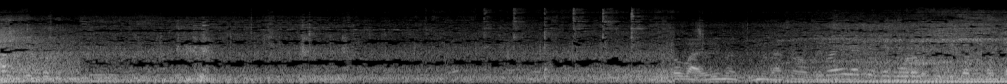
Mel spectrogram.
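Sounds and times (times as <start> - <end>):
vehicle passing on highway: 0.0 - 4.4, 6.5 - 10.0.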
